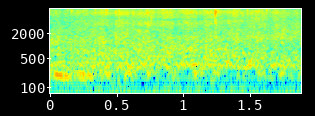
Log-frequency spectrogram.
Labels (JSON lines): {"label": "anthrophony, boat engine", "recorder": "SoundTrap 500"}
